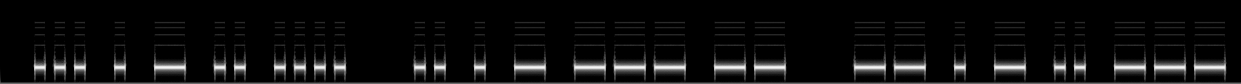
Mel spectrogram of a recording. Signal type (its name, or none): Morse code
